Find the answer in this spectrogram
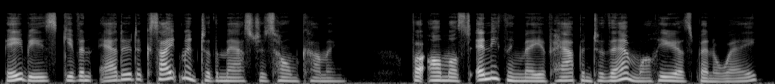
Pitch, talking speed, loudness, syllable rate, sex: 175 Hz, 170 wpm, -21 LUFS, 5.6 syllables/s, female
